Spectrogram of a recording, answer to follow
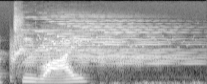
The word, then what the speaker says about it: Ty: their last names are t y we didn't know it's pronounced tai but we so t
